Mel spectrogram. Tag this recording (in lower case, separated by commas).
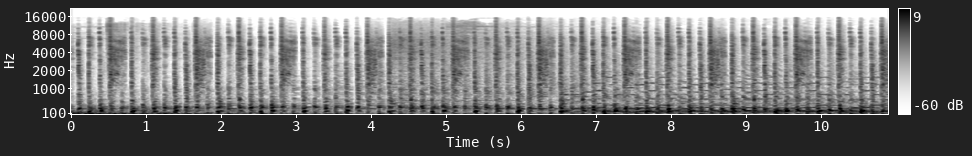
music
